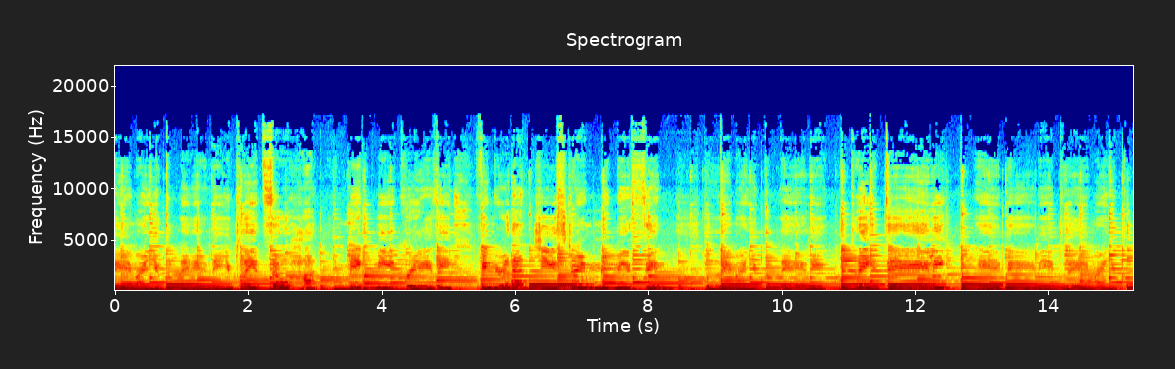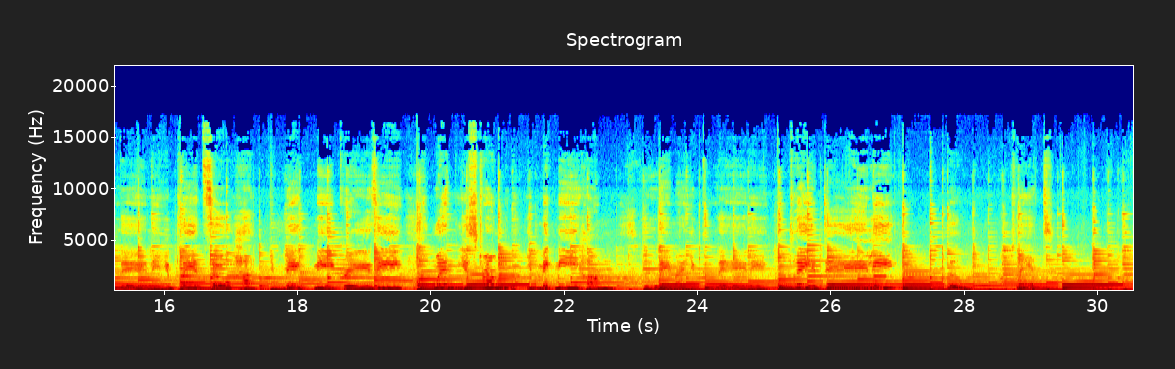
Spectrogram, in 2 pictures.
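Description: Ukulele playing a blues song, chords strummed and notes picked in a steady rhythm.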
